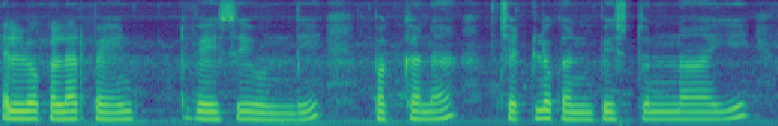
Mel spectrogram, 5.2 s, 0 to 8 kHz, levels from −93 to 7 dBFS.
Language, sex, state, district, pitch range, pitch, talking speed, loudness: Telugu, female, Telangana, Mahabubabad, 175-185 Hz, 180 Hz, 90 wpm, -18 LUFS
